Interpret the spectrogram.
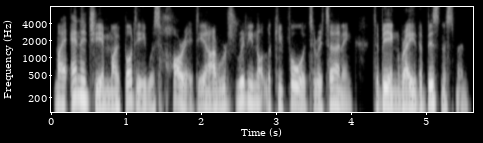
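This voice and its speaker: A man's voice: mid-range voice, expressive, fast, a little mellow, no echo. Reflective English man, dry close sound. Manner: reflective, recounts with quoted dialogue. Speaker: interview guest. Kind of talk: personal storytelling.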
